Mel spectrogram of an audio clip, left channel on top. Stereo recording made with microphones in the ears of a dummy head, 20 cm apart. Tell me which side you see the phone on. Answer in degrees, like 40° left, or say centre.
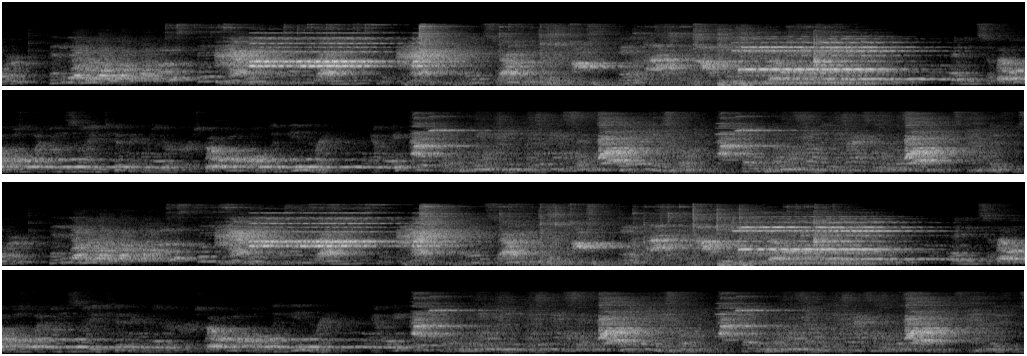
10° left.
